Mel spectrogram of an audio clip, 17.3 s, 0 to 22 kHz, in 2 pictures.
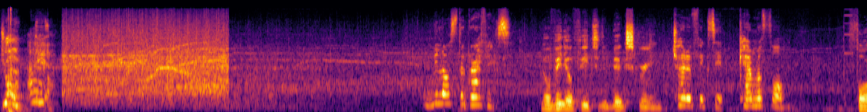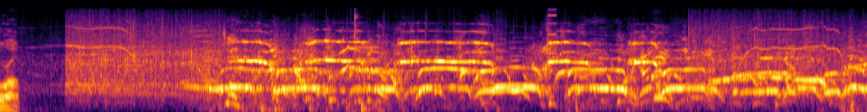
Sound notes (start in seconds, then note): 0.2 crowd cheering; 9.0 crowd cheering; 10.2 screaming; 16.8 screaming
